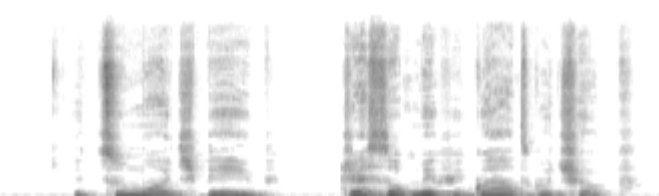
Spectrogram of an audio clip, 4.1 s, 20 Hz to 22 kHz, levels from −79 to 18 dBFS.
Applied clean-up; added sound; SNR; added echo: none; none; none; none.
